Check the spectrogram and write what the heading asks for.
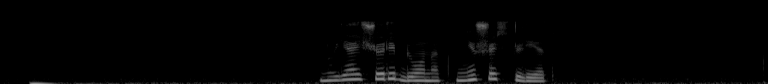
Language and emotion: Russian, sad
